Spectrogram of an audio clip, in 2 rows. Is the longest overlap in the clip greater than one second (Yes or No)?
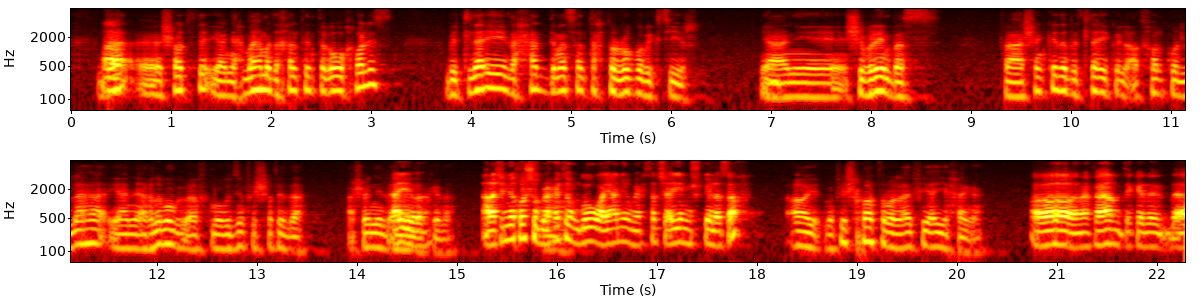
No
